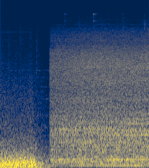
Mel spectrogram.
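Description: A low whooshing rumble that lasts under a second, then steady street noise cuts in suddenly: an even traffic hiss with a low hum underneath.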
